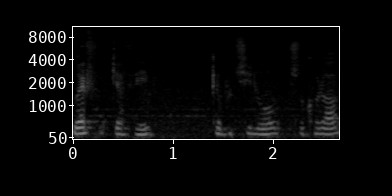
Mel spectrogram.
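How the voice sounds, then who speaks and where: With a dark, mellow tone, the man's voice sits fairly high in pitch. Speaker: vlogger. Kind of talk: casual vlog talk. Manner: hesitant, many fillers.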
